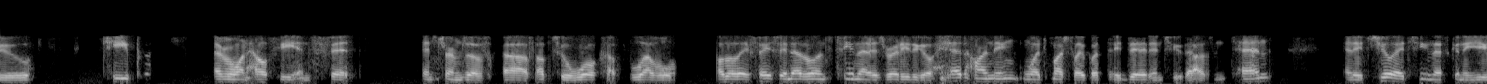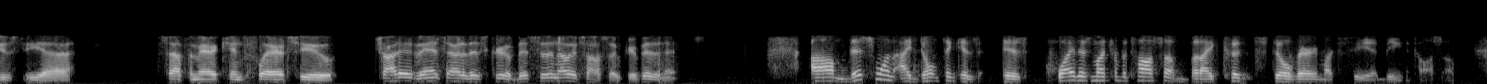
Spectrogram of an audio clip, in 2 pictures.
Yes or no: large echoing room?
no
